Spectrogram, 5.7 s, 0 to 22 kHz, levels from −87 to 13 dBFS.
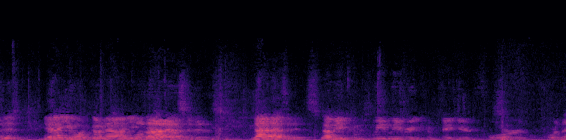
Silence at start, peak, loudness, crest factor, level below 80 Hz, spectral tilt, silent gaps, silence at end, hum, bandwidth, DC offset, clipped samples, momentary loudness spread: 0 s; -12 dBFS; -34 LUFS; 22 dB; -54 dBFS; -4.5 dB/octave; none; 0 s; none; 16 kHz; under 0.1%; under 0.1%; 17 LU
